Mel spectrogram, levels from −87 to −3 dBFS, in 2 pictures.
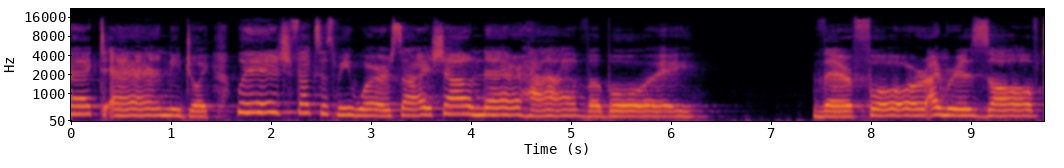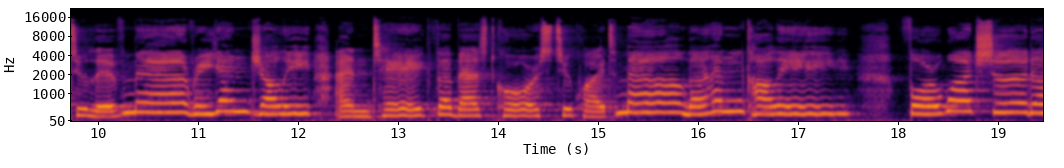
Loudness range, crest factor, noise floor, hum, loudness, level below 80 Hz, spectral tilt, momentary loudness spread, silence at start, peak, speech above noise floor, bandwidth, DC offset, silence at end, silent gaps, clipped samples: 3 LU; 14 dB; -60 dBFS; none; -27 LUFS; -60 dBFS; -4 dB/octave; 5 LU; 0 s; -12 dBFS; 33 dB; 16.5 kHz; under 0.1%; 0 s; none; under 0.1%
